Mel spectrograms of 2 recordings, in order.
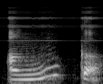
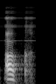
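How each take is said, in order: First: The word is said with a nasal sound. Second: The word is said without a nasal sound. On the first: The speaker calls it right. "अ के ऊपर जब ये बिंदी लग गई है" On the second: The speaker calls it wrong. "इसे हम पढ़ेंगे अक, जो कि एक गलत है"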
